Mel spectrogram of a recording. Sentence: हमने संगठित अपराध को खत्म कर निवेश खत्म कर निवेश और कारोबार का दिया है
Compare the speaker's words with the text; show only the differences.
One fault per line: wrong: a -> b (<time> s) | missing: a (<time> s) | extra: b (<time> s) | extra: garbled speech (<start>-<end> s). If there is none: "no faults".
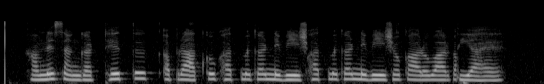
no faults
